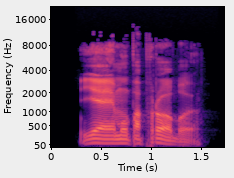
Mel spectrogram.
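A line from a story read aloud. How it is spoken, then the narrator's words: Gloomy promise. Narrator (Russian): мрачно пообещал Катер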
